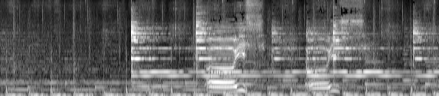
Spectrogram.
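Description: Background music with a steady bass beat, held notes, and a voice singing two long notes that glide up and down, about four and six seconds in. A small chapel bell rings under the music.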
